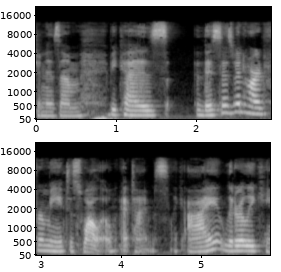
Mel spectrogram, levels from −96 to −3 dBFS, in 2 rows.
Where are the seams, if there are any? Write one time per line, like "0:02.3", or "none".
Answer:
none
